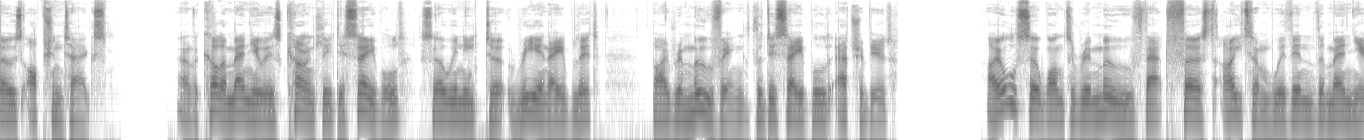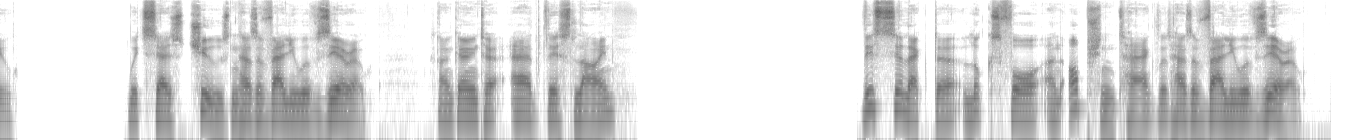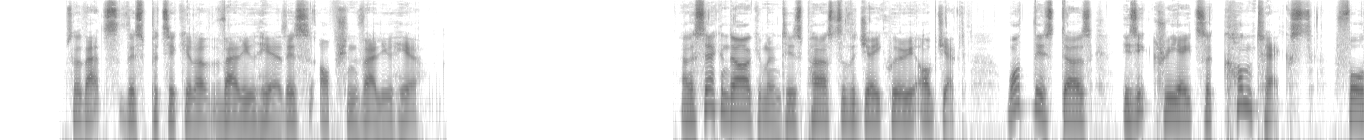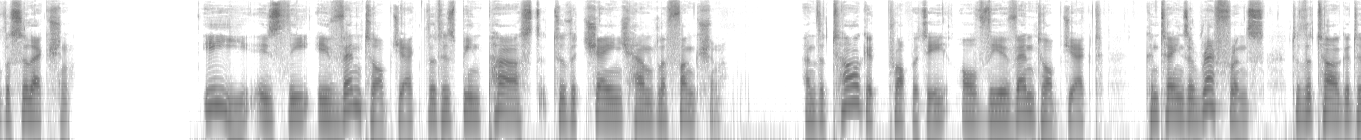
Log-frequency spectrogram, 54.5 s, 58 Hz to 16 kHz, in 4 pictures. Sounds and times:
Speech: 0.0s - 1.2s, 1.8s - 6.0s, 6.6s - 9.0s, 9.8s - 13.8s, 14.9s - 17.4s, 18.0s - 19.9s, 22.2s - 26.7s, 28.0s - 31.6s, 34.0s - 41.7s, 42.9s - 48.2s, 49.0s - 54.5s.

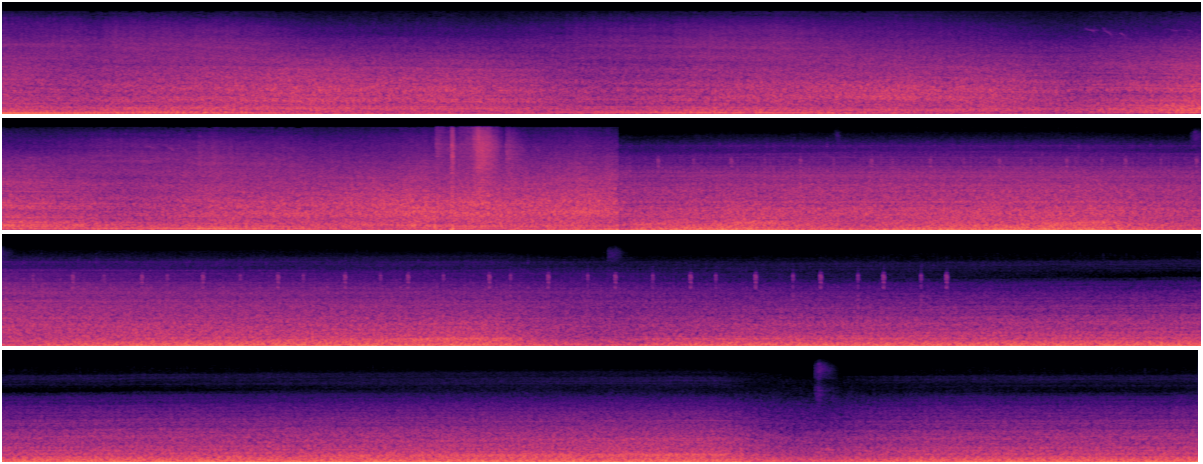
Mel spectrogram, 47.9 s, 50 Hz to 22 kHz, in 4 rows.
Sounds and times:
Car: 0.0s - 47.9s
Truck: 0.0s - 47.9s.

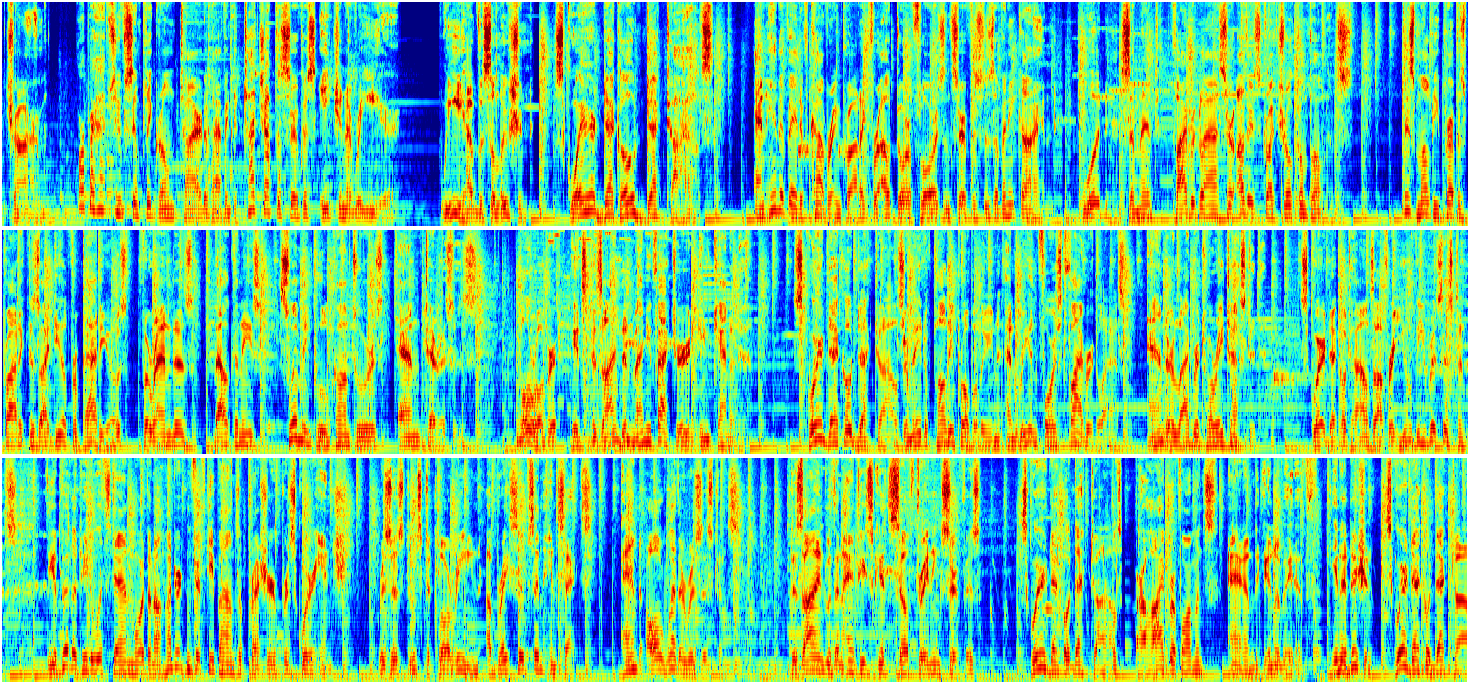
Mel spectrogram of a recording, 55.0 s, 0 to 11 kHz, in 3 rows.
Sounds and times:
Speech: 0.0s - 16.9s, 17.5s - 45.9s, 46.5s - 54.9s
Music: 0.0s - 54.9s.

